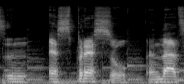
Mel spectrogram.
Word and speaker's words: espresso: in Swedish as well the problem is a lot of sweets pronounce this espresso which would mean that that's it's a very fast type of coffee Express oh coffee fast with that said we're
